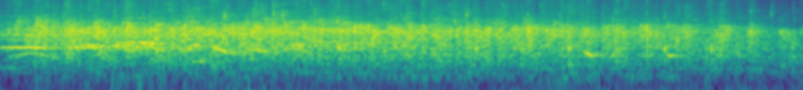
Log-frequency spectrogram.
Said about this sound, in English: So I just want to say thank you. Can we just go ahead and clap for them?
